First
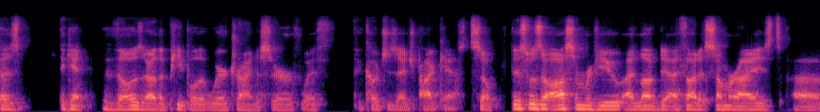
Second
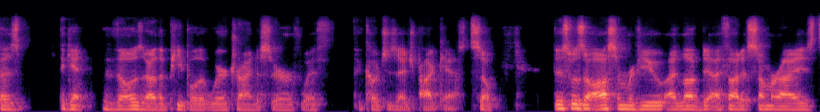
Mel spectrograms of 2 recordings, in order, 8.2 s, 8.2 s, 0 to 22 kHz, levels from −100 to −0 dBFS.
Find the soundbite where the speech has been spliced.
first; 1 cut; at 5.0 s

